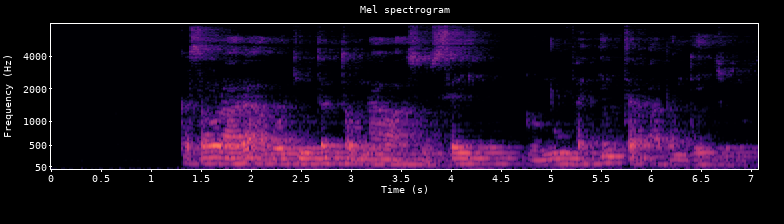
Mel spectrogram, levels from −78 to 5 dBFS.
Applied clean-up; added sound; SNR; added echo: neural separator model SepFormer DNS4.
